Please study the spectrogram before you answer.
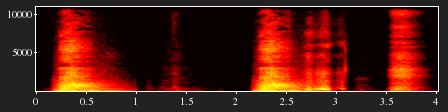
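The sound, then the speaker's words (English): A gorilla produces a newly recorded vocalisation: three loud, breathy huffing exhalations, harsh like rough sighs, separated by short pauses, with a faint soft grunt in one gap. “This is a first. We can hear this new sound that has come out of a gorilla. This is a first, this is like a moment of evolution that you'll never hear again.”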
